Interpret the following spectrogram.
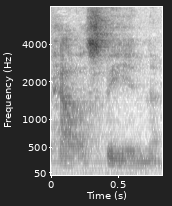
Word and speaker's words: Palestine: on in East Palestine it's pronounced Palestine Ohio and there's that's still in courts and there's still millions of hours involved.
